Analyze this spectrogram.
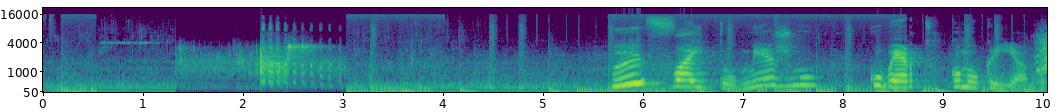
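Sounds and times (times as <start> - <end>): background music: 3.0 - 10.0.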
